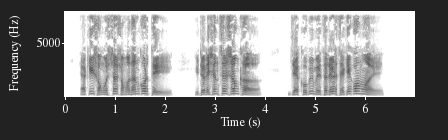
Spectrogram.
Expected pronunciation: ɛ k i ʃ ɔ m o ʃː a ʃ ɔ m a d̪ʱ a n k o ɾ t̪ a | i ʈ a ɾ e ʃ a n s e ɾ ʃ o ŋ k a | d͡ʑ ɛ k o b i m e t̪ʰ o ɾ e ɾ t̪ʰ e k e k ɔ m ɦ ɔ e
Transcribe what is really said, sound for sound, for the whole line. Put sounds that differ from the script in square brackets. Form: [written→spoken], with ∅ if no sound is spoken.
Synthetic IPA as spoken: ɛ k i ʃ ɔ m o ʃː a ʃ ɔ m a d̪ʱ a n k o ɾ t̪ [a→e] | i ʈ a ɾ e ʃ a n s e ɾ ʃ [o→ɔ] ŋ [k→kʰ] a | d͡ʑ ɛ k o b i m e t̪ʰ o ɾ e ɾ t̪ʰ e k e k ɔ m ɦ ɔ e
